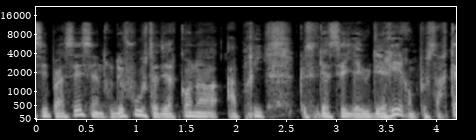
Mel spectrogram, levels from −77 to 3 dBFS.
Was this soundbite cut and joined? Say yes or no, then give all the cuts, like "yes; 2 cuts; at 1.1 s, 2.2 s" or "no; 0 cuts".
yes; 2 cuts; at 1.4 s, 2.8 s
